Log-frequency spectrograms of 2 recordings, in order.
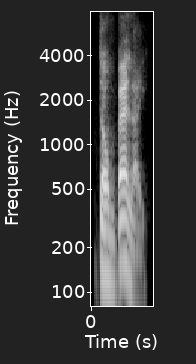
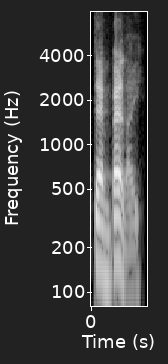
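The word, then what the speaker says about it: Dembélé: are bringing on Dom um Ramos and um Donle is it Donle? Sorry, maybe I'm getting his name wrong. Yeah, Dembele.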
